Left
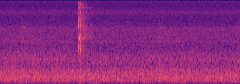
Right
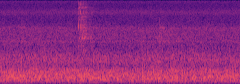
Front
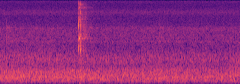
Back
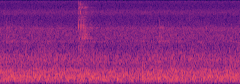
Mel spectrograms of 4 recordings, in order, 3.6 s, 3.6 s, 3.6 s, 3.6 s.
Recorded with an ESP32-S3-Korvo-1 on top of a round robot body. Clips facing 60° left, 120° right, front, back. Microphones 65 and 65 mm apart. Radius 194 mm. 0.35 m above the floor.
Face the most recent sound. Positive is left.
turn(degrees=30)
